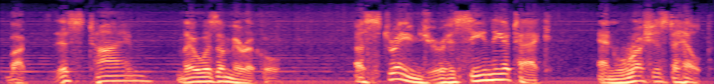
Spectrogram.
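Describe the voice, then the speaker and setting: A man's voice: fairly low pitch, very animated, unhurried, soft background music. A man giving dramatic scripted narration as host of a 1970s radio drama. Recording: muffled 1970s radio recording.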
